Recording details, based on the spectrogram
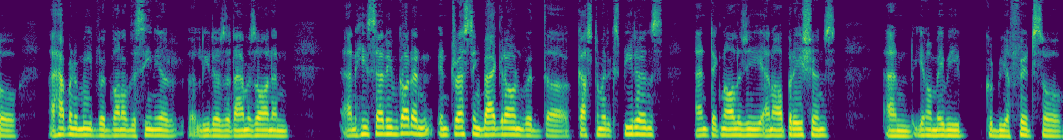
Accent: India; I grew up in India and I started my career in the hospitality industry back in India.

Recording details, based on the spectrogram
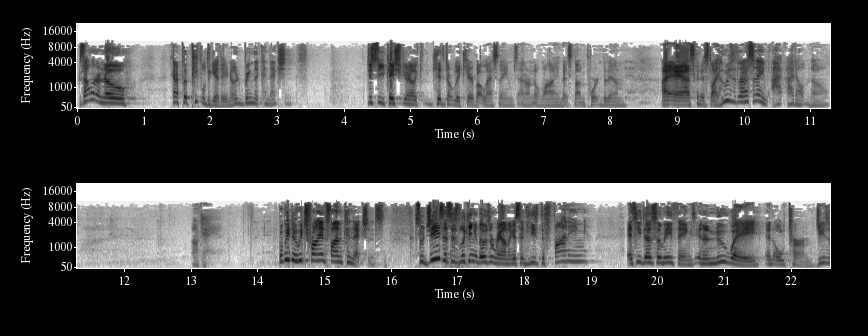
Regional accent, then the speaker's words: the South, United States; You may not can tell sometimes because my accent is mostly hidden, but I am from the South.

